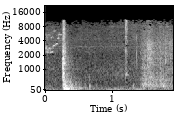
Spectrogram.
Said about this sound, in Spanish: Walt sube la persiana del almacén.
